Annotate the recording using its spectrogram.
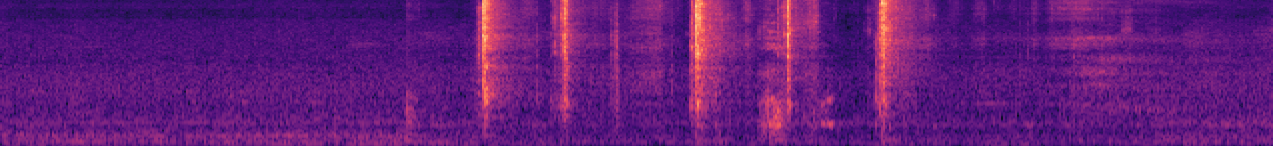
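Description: Shotgun being handled and its action worked: a run of about six sharp metallic clicks and clacks in the second half, over a low steady room hum.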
